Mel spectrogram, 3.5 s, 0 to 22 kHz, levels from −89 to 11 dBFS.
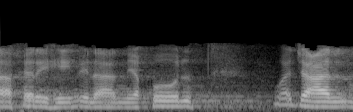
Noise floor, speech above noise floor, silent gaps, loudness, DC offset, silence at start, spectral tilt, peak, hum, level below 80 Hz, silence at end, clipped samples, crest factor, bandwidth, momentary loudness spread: -43 dBFS; 20 dB; none; -24 LUFS; under 0.1%; 0 s; -11 dB/octave; -4 dBFS; none; -58 dBFS; 0 s; under 0.1%; 20 dB; 5.4 kHz; 22 LU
